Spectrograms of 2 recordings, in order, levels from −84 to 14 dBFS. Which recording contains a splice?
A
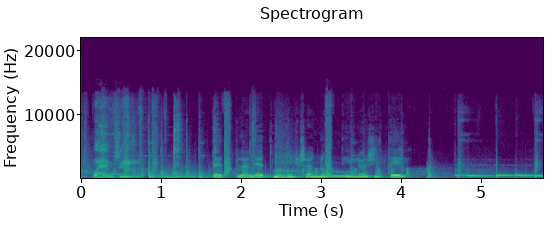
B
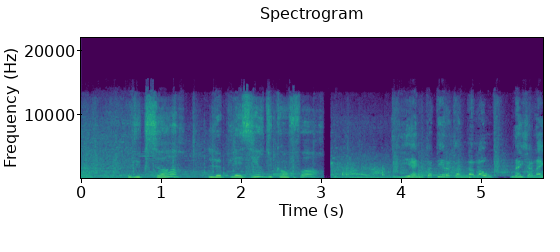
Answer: A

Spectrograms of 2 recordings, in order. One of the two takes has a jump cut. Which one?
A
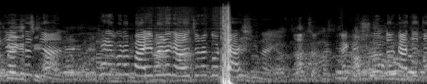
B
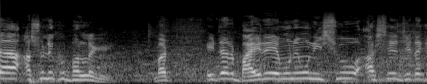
A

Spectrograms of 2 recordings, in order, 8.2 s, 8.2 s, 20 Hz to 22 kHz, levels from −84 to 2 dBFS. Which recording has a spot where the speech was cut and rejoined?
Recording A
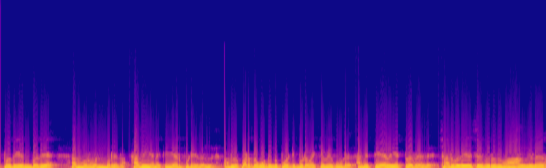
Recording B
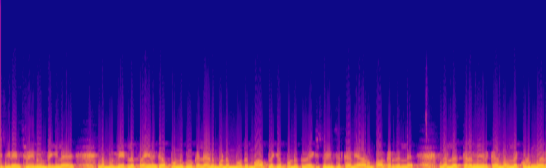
A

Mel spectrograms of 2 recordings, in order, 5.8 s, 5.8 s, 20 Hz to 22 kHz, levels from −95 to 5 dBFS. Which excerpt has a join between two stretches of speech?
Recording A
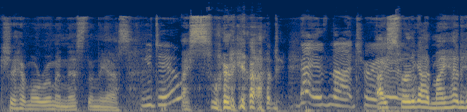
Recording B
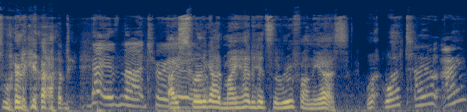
B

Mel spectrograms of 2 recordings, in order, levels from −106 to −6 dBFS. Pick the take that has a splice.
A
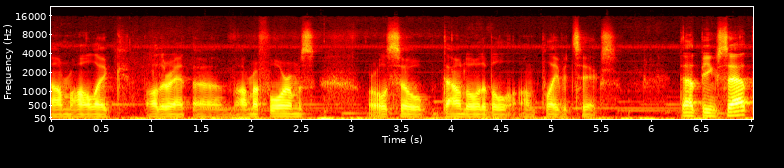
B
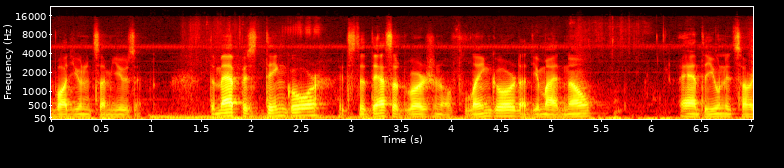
A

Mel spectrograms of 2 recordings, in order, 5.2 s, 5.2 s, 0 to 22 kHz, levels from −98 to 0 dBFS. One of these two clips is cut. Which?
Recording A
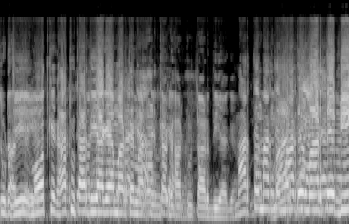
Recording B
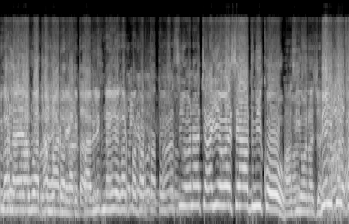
B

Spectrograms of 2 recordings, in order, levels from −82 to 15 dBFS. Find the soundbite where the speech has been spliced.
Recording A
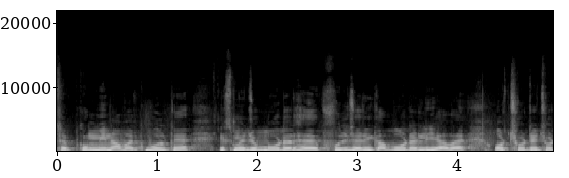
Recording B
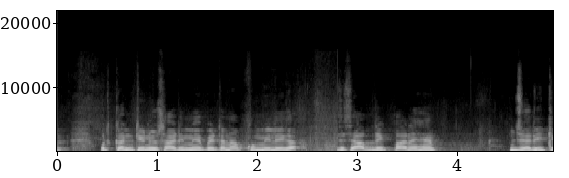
B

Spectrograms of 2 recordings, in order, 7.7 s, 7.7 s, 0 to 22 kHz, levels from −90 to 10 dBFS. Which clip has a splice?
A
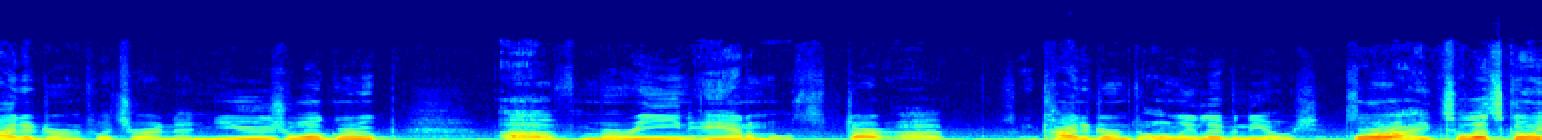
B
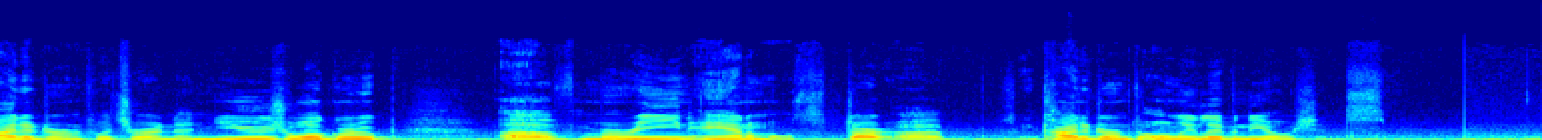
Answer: B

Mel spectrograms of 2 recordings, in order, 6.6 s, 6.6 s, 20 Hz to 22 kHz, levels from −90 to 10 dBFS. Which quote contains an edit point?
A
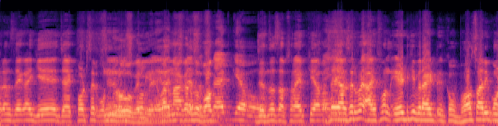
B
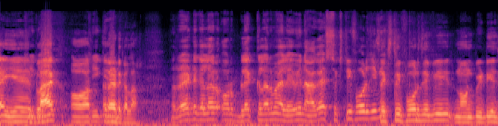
A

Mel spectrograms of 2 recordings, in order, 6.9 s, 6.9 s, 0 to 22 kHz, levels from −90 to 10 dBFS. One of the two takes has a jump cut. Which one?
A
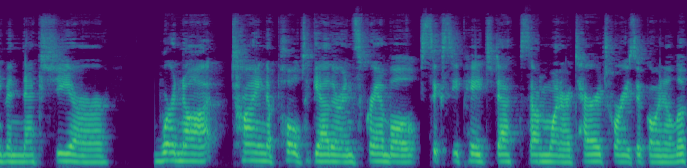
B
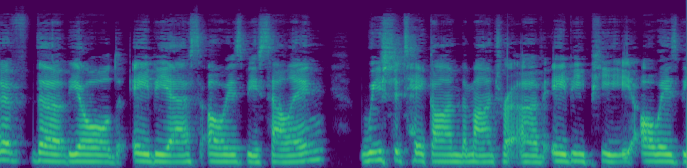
A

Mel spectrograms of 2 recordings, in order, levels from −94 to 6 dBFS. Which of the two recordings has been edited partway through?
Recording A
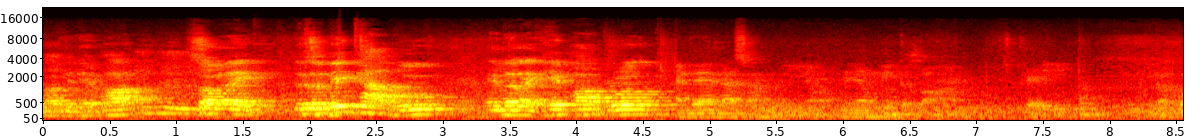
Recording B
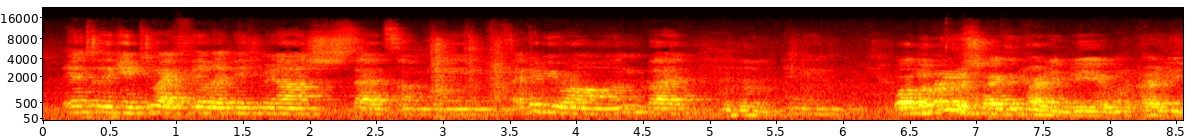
A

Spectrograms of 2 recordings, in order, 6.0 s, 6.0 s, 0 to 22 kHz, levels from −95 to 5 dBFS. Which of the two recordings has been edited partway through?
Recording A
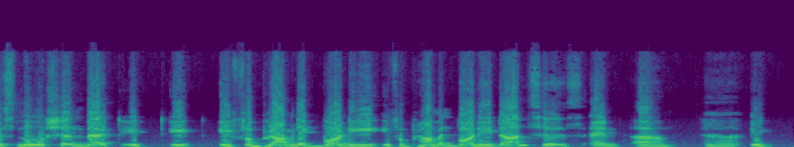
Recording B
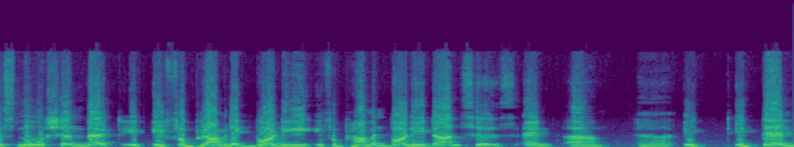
B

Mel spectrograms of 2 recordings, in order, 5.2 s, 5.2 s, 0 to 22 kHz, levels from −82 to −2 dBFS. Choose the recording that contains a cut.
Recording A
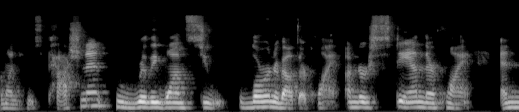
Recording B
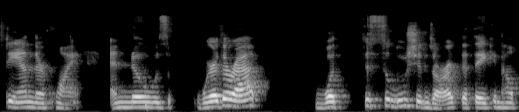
A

